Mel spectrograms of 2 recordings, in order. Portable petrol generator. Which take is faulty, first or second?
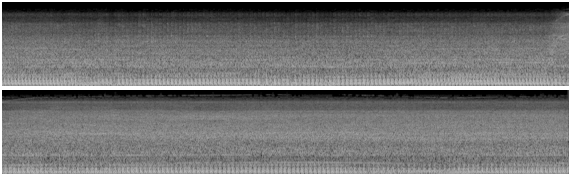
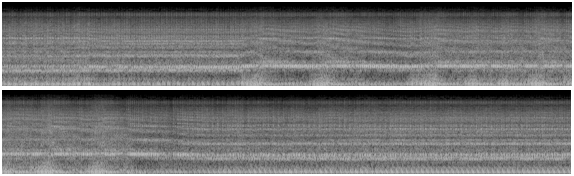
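second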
